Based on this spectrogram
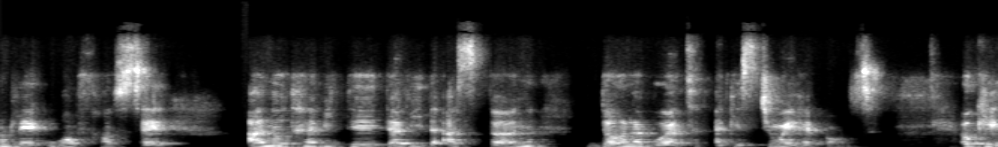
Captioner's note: french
